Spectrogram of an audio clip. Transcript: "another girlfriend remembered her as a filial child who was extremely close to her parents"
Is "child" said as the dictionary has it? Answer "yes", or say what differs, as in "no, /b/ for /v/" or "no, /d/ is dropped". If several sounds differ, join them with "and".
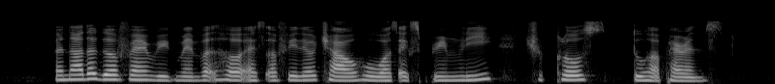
yes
